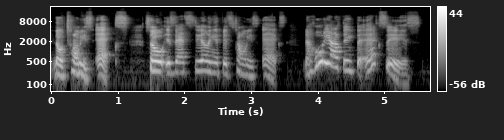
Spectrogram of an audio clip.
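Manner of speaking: normal talking voice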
